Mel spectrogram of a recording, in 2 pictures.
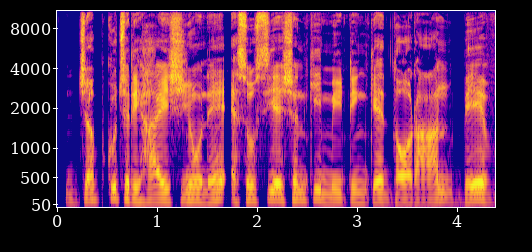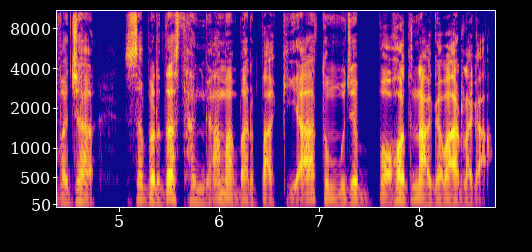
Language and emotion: Urdu, disgusted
